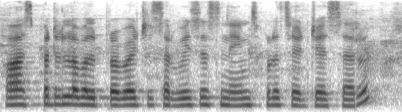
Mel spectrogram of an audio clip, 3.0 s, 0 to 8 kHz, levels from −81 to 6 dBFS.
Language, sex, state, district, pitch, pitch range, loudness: Telugu, female, Andhra Pradesh, Annamaya, 190 Hz, 185-200 Hz, -20 LUFS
